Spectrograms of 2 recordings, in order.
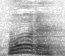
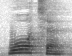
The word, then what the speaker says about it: water: Se eu fosse americano, eu provavelmente pronunciaria essa palavra como water. Mas, enquanto eu sou britânico, eu falo water, como schwa no final.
